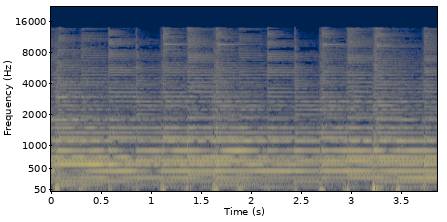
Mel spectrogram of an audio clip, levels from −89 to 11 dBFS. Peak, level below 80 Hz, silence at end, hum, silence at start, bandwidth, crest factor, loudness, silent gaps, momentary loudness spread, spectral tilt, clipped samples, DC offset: -2 dBFS; -34 dBFS; 0 s; none; 0 s; 14 kHz; 16 dB; -19 LUFS; none; 4 LU; -4 dB/octave; under 0.1%; under 0.1%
